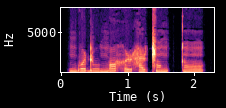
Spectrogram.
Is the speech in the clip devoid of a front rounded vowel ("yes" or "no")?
yes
